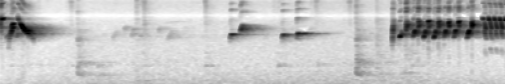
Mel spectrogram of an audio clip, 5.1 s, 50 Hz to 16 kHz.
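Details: Young male European goldfinch, a contest champion from the Madrid region that placed first with 42 points in a singing contest in April 2012, singing bright high twittering phrases, short rising notes, then a rapid trilled burst near the end.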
